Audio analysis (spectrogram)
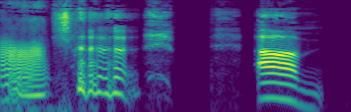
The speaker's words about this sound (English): When I told the story on here, I just farted. I'm really sorry. It might stink.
